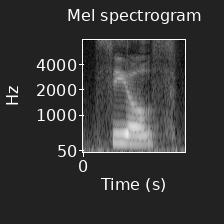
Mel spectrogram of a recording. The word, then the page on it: seals: American English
